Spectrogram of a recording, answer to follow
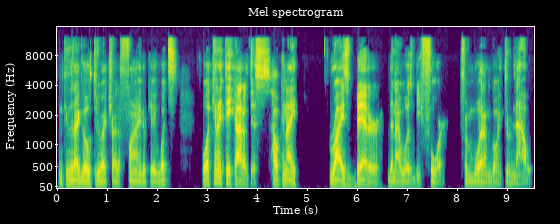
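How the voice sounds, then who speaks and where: A young man from Brazil with a very low, mellow voice. He talks as a guest in a relaxed, reflective way, in casual interview chat. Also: moderate pace. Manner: relaxed, reflective, laughs easily. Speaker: musician guest.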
